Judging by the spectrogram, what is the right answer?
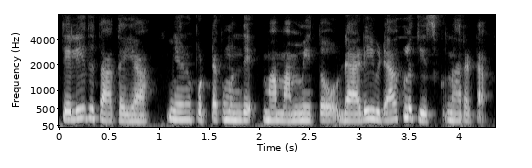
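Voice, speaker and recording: A woman's voice: medium pitch, brisk, dull audio, natural voice. A woman voicing a tearful young daughter who pleads plaintively. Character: young adult daughter, tearful and longing for her father.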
